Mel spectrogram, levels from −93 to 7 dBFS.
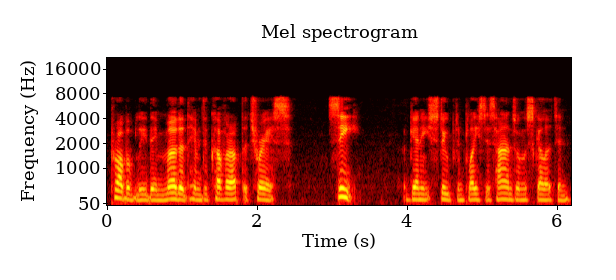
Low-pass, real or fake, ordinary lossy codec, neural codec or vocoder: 7.2 kHz; real; Opus, 64 kbps; none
